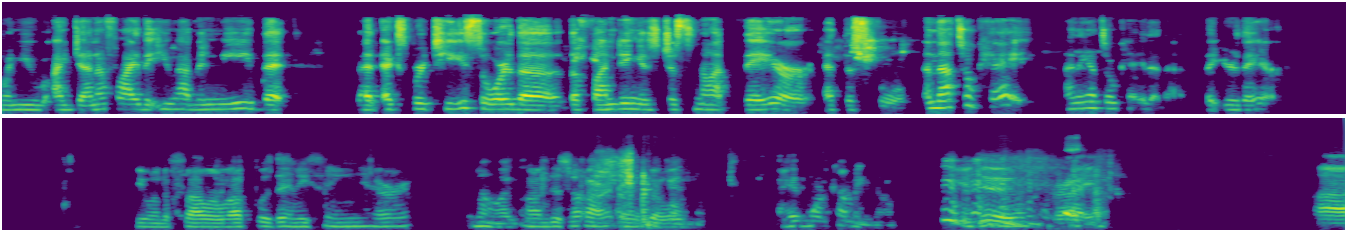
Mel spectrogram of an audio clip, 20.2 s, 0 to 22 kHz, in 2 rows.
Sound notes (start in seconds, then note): 17.2 everyone laughs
